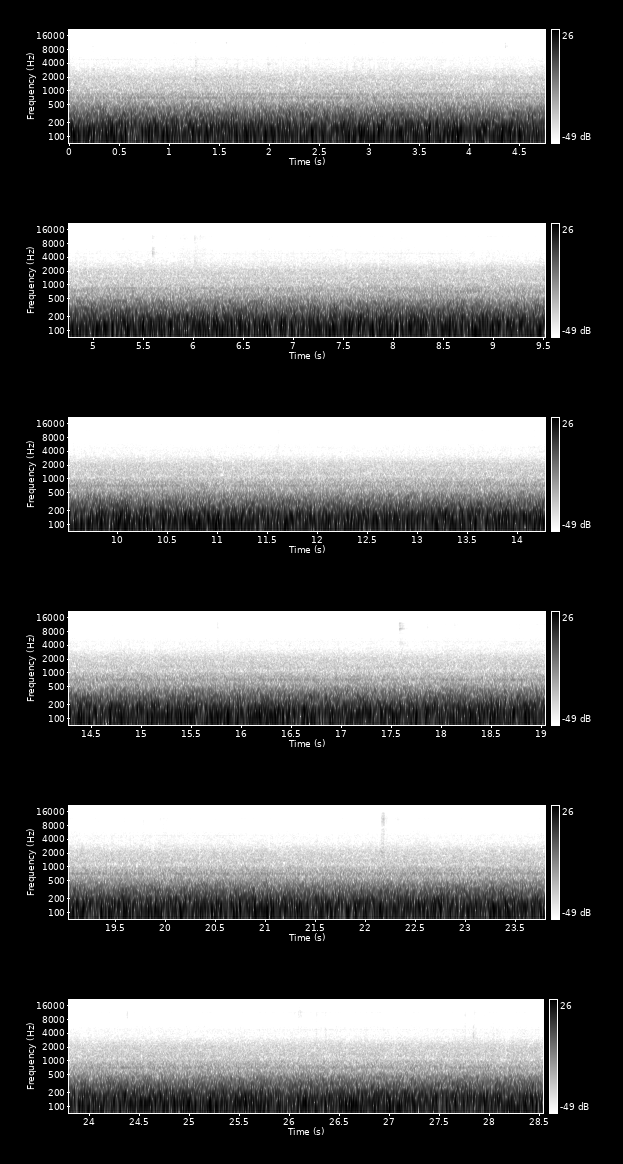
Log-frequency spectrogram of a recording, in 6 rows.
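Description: Steady low rumble of engine and airflow noise inside the cabin of a Boeing 787-9 climbing out after takeoff, with a faint steady hum.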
